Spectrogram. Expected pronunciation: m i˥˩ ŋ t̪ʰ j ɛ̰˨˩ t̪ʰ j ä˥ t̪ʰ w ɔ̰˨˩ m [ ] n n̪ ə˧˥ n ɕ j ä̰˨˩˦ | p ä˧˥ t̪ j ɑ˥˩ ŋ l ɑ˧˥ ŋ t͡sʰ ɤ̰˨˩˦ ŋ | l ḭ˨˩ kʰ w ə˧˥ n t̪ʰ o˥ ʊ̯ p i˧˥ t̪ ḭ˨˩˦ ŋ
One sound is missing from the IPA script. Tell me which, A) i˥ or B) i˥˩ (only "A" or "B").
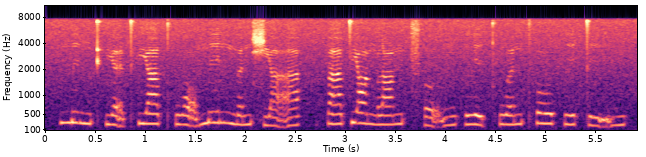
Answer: A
